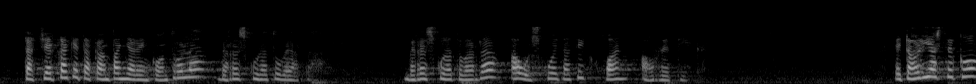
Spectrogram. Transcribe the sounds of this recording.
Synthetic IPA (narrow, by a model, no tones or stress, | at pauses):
t̪at͡ʃe̞ɾt̪ake̞t̪akampaɲaɾe̞ŋko̞nt̪ɾo̞laereskuɾat̪uβeɾa | be̞re̞skuɾat̪uβe̞aɾðaːwe̞skue̞t̪at̪ikʝoanawre̞t̪ik | e̞t̪ao̞ɾiast̪e̞ko̞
